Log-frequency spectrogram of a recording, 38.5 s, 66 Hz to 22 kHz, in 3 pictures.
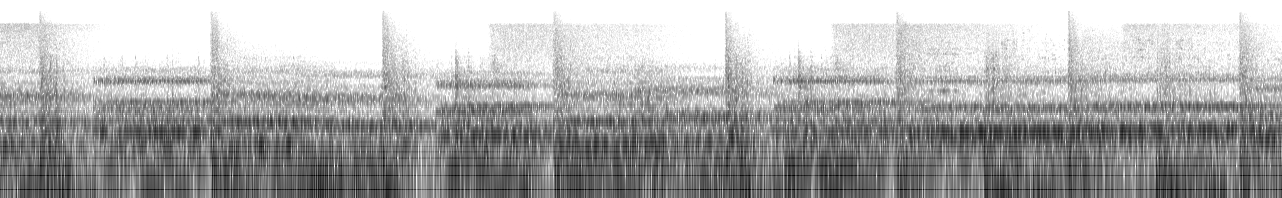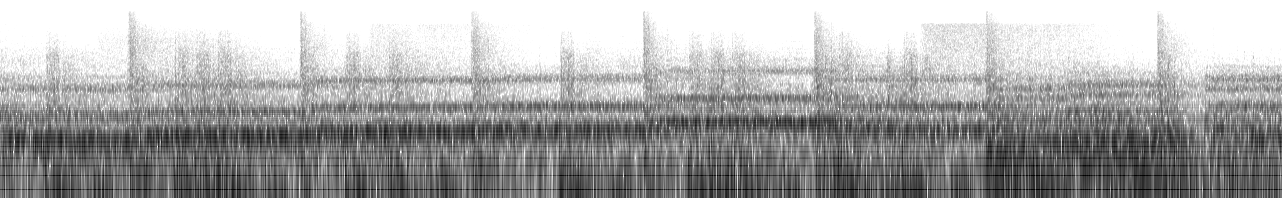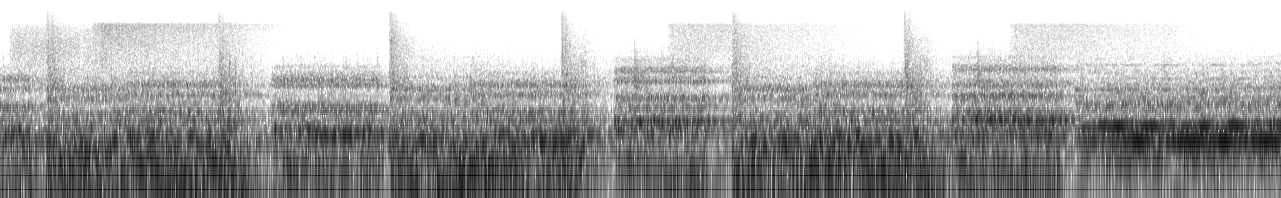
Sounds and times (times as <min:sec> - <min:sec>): Music: 0:00.0 - 0:38.4.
